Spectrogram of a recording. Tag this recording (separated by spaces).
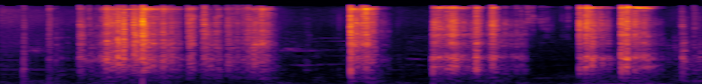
cash-register coins money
